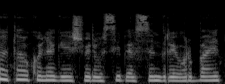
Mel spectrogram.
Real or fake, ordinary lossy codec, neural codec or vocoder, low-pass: fake; MP3, 48 kbps; codec, 44.1 kHz, 7.8 kbps, Pupu-Codec; 19.8 kHz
